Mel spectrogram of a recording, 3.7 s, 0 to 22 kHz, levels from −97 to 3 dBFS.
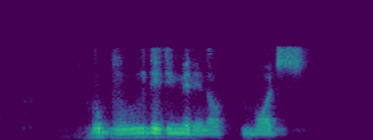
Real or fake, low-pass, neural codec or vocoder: fake; 5.4 kHz; codec, 24 kHz, 0.5 kbps, DualCodec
